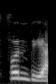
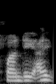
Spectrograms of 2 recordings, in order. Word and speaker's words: Fundy: So you got to go to the Bay of Fundy. I like to say it. I'm not saying it right, am I? No. – Bay of Fundy. You're close.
